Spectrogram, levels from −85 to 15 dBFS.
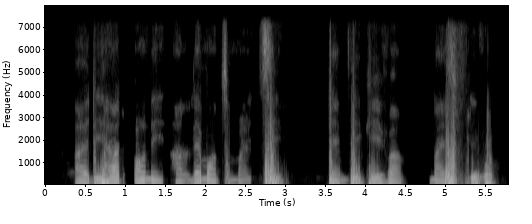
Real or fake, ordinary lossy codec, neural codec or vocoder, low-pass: real; none; none; 7.2 kHz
